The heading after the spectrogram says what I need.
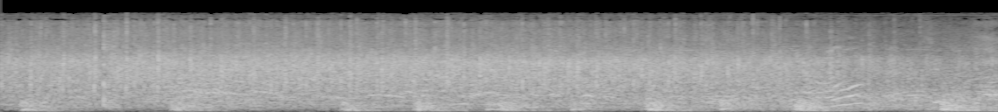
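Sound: applause from street crowd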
